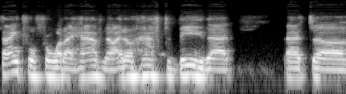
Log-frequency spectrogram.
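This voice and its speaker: Male voice at a medium pitch, an unremarkable speaking voice with ordinary pitch variation. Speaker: pastor and channel host. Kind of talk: interview.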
